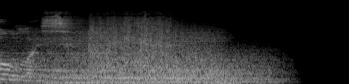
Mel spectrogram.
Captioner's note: thunder crashes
